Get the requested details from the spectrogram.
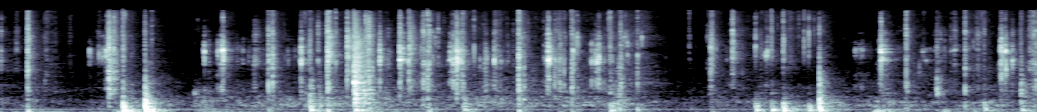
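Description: A small, solid, pale green soap bar held in the fingers is scraped and shaved with a utility knife blade. It makes a quick run of crisp, bright scratching and ticking strokes, with a short quiet gap about two-thirds of the way through before the shaving resumes.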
